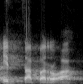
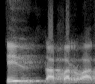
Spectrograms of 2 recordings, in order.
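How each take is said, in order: First: The d sound merges into the following t. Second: The d sound is pronounced clearly before the t. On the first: The speaker calls it wrong. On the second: The speaker calls it right. "dibaca id"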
